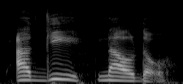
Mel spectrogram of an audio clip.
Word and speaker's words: Aguinaldo: If you pronounce G... How do you say this word? G-U-I-L-T-Y. – Aguilto. Aguilty. – What? Guilty. – Aguilty. – Why aguilty? I'm just asking you to pronounce guilty. That's a G-U-I, guilty. Right? Right? So yeah. That's how you pronounce it. Aguinaldo.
